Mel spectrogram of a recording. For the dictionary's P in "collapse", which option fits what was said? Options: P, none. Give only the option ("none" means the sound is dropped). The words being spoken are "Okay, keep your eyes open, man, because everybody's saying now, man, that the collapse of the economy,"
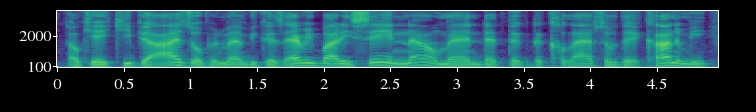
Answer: P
